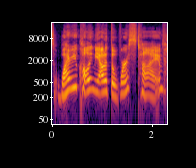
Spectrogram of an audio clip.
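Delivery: put-on, very high, exasperated, irritated snapping. Retelling a bar story, speaker voices a woman snapping at Brian: retelling an irritated snap. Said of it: "and she snaps".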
